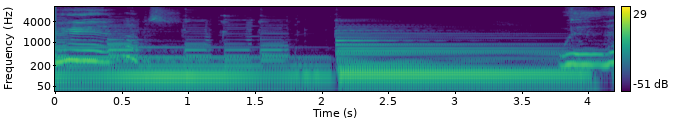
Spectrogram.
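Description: Live band music: an archtop guitar picks a few notes and then lets a full chord ring for over a second, over a steady bass note. A woman's singing voice ends a phrase at the start and comes back in near the end.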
